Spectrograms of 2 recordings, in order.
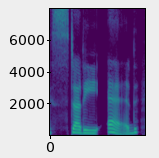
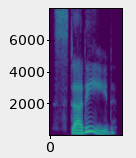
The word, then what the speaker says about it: studied: Notice the D sound at the end of studied. It's a soft sound. Don't say study-ed, say studied.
